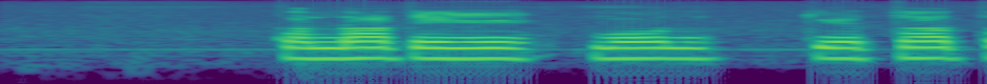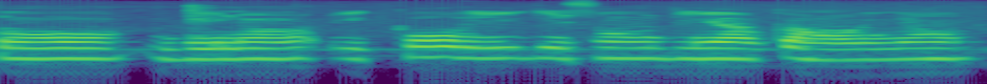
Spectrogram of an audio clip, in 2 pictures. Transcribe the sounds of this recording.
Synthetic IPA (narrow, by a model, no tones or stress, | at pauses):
kəlːãːt̪eː | moːn | keːt̪ãːt̪õːbɪnãːɪkːõːɦiːkɪsəmd̪ɪjãːkəɦoːɳɪjãː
